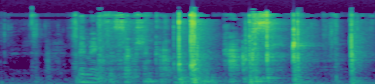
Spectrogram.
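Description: Soft silicone pieces rub and squeak as hands handle them.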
